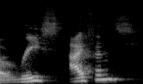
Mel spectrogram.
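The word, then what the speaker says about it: Rhys Ifans: Oh, Reese Ifans.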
